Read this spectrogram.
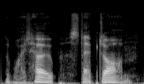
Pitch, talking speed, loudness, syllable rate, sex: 90 Hz, 210 wpm, -18 LUFS, 4.4 syllables/s, male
